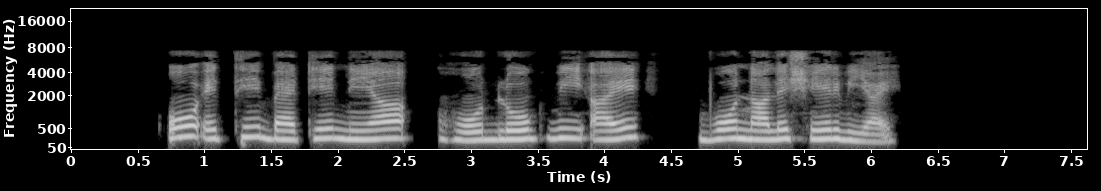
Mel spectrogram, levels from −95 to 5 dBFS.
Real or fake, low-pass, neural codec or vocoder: real; 7.2 kHz; none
